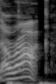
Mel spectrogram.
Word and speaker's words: Iraq: It's Iraq. – That don't even sound right. – It's Iraq. – I've been saying Iraq. – Because our fucking president was saying it wrong the whole time.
